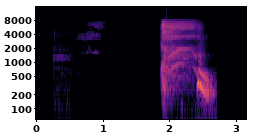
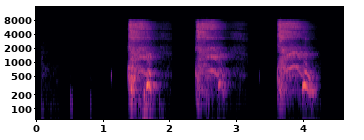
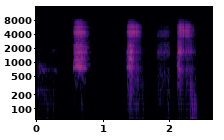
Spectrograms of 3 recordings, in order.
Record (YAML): cough_length: 3.2 s
cough_amplitude: 8110
cough_signal_mean_std_ratio: 0.37
three_cough_length: 4.6 s
three_cough_amplitude: 7218
three_cough_signal_mean_std_ratio: 0.42
exhalation_length: 2.6 s
exhalation_amplitude: 1975
exhalation_signal_mean_std_ratio: 0.39
survey_phase: beta (2021-08-13 to 2022-03-07)
age: 18-44
gender: Female
wearing_mask: 'No'
symptom_none: true
smoker_status: Never smoked
respiratory_condition_asthma: false
respiratory_condition_other: false
recruitment_source: REACT
submission_delay: 2 days
covid_test_result: Negative
covid_test_method: RT-qPCR
influenza_a_test_result: Negative
influenza_b_test_result: Negative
